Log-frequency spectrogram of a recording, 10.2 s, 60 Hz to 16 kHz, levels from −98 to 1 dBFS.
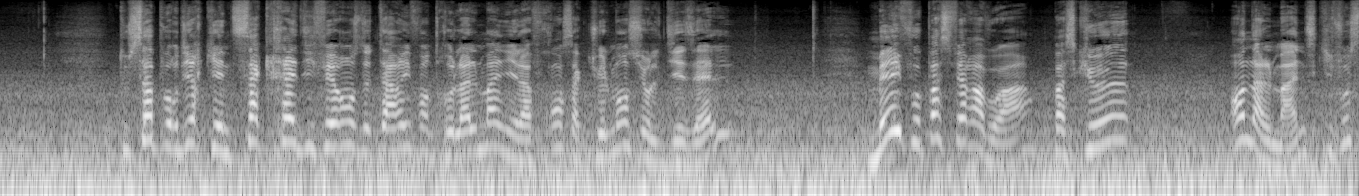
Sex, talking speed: male, 210 wpm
